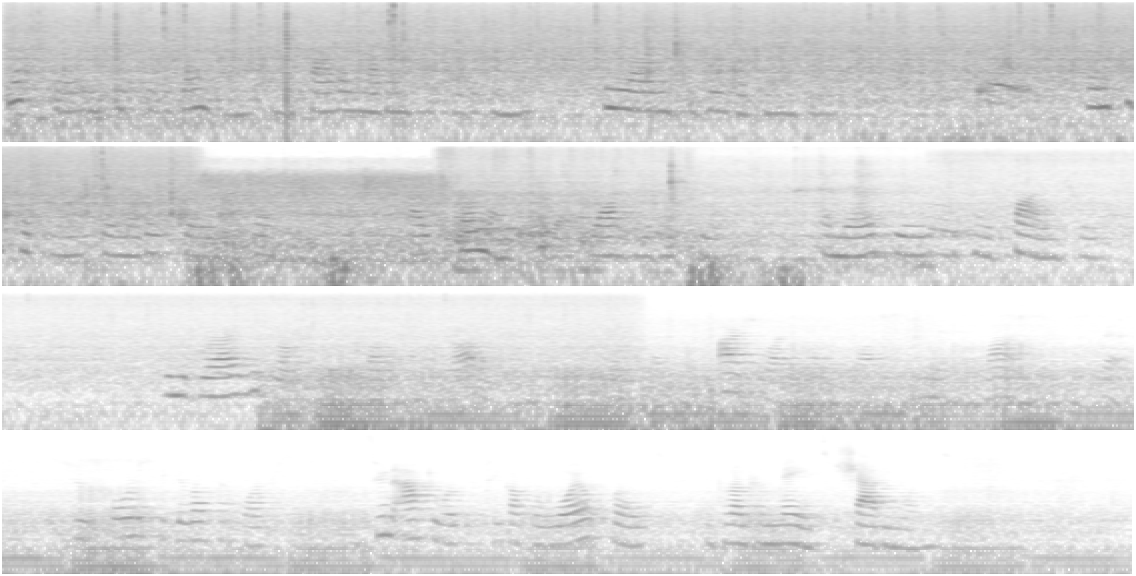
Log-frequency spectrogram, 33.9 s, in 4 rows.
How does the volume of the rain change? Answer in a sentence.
The volume of the rain goes down.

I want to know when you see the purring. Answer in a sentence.
The purring can be heard from 18.9 to 33.9 s.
